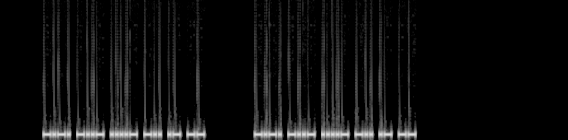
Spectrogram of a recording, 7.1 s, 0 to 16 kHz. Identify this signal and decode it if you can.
Morse code, heard as a keyed tone, about 40 wpm, 700 Hz. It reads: CX4DAM CX4DAM
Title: DXCC-100 Call Signs - 6 Characters - Repeated 2x - 40wpm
